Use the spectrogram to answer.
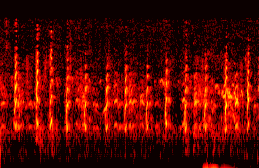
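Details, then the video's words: Black-winged stilt, called gagang bayam empang or burung anjing-anjingan locally. It gives sharp, dog-like yaps at irregular intervals, sometimes doubled or in quick clusters, over a quiet background. "Suara Burung Gagang Bayam Empang Atau (burung anjing anjingan)"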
